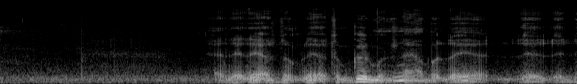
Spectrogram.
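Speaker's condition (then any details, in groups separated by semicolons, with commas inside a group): Parkinson's disease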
